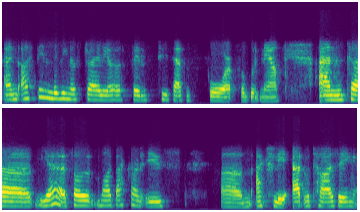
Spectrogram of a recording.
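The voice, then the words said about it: Slight Austrian accent. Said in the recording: “I actually am from Austria originally ... the slight accent that they can hear”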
